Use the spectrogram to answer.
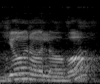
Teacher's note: अंतस्थ व्यंजनों का उच्चारण करते समय मुख का कोई अंग दूसरे अंग का पूरी तरह स्पर्श नहीं करता। उसमें तो स्पर्श करता है, इसमें स्पर्श नहीं करता, अर्थात इनका उच्चारण स्वरों और व्यंजनों के बीच की स्थिति में होता है, इसलिए इन्हें हम अंतस्थ व्यंजन कहते हैं।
